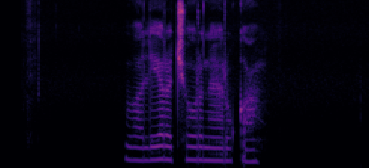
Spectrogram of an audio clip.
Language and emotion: Russian, neutral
